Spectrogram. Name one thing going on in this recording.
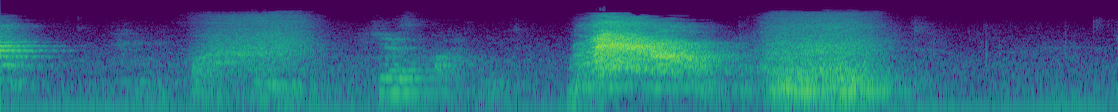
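A cat hisses.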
